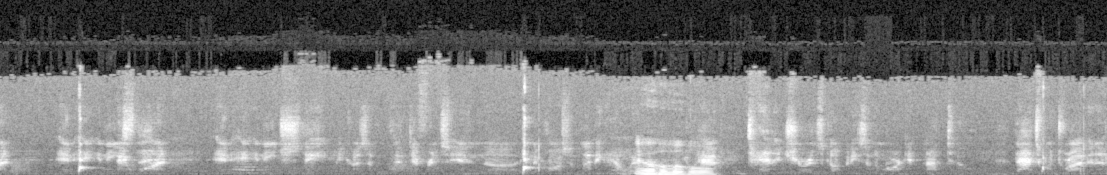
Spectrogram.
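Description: Two abrupt, sharp hiccups break through quiet talk about four seconds apart, an involuntary spasm-driven catch of breath.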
